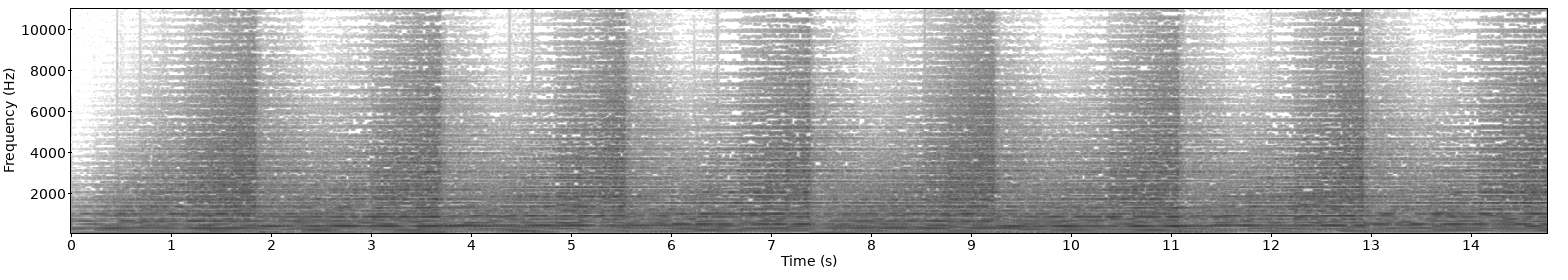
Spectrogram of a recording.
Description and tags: feel good
melody, positive, synth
